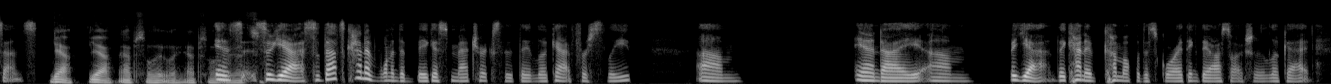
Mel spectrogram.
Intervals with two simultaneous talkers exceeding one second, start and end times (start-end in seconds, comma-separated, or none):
none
